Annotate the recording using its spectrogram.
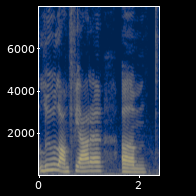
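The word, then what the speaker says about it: Lámhfhada: Lugh Lamfiara is one way of pronouncing his name.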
